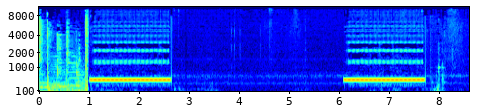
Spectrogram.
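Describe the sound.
Two long, steady, buzzing ringback tones of an outgoing telephone call, each lasting about one and a half seconds and separated by a long quiet pause. Brief other sounds come just before the first tone and after the second.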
